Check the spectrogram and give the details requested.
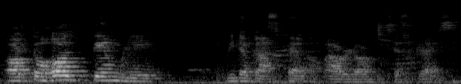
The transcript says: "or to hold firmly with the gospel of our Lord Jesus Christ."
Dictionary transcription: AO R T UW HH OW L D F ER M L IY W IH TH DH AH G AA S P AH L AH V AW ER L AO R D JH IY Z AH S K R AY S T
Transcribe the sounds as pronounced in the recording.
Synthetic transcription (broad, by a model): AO R T UW HH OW L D P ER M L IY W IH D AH G AA S P AH L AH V AW ER L AO R D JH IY S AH S K R AY S T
